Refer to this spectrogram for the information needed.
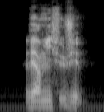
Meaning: to deworm
- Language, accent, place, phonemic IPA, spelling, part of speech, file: French, France, Lyon, /vɛʁ.mi.fy.ʒe/, vermifuger, verb, LL-Q150 (fra)-vermifuger.wav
